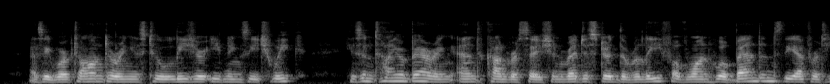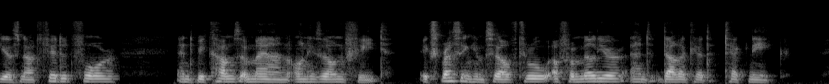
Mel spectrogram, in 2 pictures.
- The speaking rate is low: No, average, 165 wpm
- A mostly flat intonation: Yes, narrow, 1.8 semitones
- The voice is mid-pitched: No, low, 125 Hz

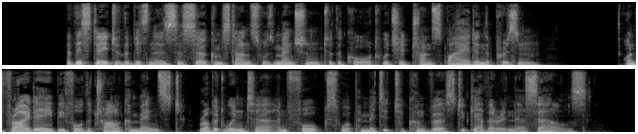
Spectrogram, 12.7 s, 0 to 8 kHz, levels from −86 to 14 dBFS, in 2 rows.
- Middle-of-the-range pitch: No, low, 100 Hz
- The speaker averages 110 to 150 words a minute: No, average, 175 wpm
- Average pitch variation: Yes, average, 3.6 semitones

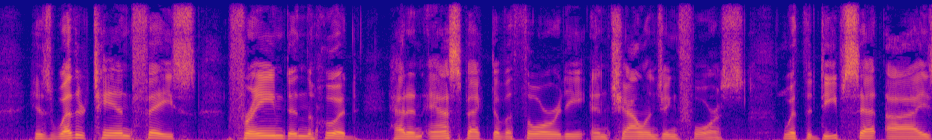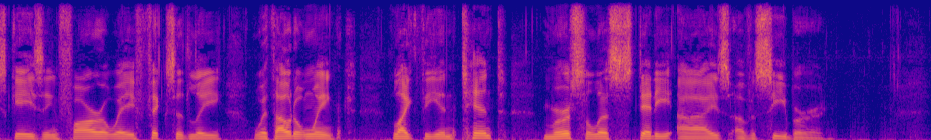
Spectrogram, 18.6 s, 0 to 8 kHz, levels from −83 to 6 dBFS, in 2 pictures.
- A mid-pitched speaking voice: No, low, 115 Hz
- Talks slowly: Yes, slow, 120 wpm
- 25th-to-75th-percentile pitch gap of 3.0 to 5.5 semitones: No, narrow, 2.4 semitones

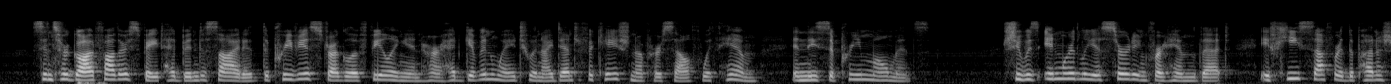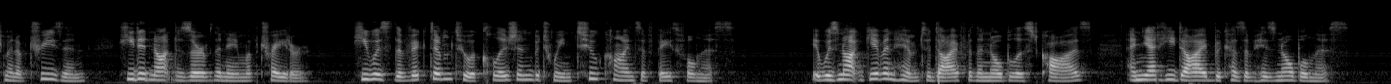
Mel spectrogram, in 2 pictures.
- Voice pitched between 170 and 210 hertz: Yes, high, 190 Hz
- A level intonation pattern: No, average, 4.1 semitones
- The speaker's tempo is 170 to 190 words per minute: Yes, average, 175 wpm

